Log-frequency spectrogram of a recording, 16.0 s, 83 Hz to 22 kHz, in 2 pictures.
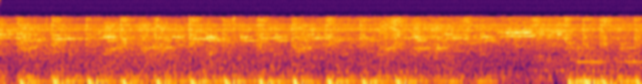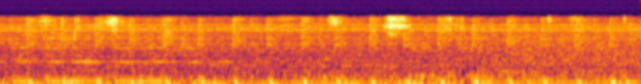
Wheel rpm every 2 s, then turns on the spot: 0, 0, 0, 0, 0, 0, 0, 0.
none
